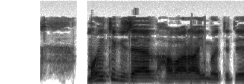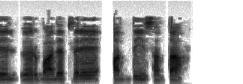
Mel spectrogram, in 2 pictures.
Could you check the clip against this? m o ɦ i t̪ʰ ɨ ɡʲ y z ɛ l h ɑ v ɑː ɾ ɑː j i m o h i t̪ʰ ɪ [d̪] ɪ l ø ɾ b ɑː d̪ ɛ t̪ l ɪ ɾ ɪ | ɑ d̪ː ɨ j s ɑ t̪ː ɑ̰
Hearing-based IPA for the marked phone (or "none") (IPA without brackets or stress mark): d̪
